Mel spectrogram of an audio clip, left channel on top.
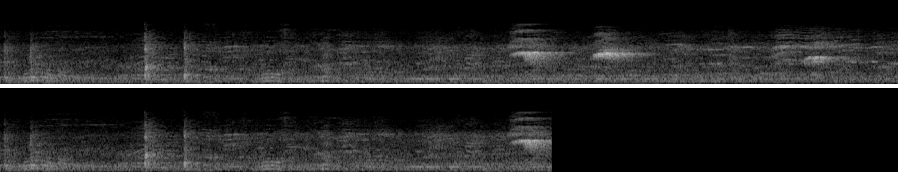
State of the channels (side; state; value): right; drops out; at 5.6 s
